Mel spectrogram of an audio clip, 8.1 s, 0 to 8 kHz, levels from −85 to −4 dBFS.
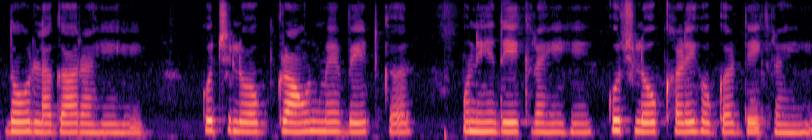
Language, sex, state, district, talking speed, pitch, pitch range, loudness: Hindi, female, Uttar Pradesh, Etah, 160 wpm, 195 Hz, 185-200 Hz, -26 LUFS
